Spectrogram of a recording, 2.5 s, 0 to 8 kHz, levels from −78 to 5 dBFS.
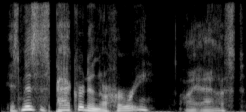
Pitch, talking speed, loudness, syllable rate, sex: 140 Hz, 195 wpm, -19 LUFS, 5.2 syllables/s, male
